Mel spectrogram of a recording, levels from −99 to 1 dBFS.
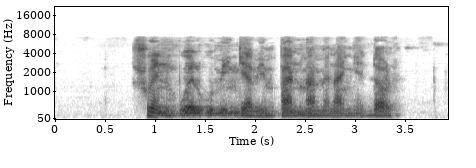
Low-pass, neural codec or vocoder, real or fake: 7.2 kHz; vocoder, 22.05 kHz, 80 mel bands, HiFi-GAN; fake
